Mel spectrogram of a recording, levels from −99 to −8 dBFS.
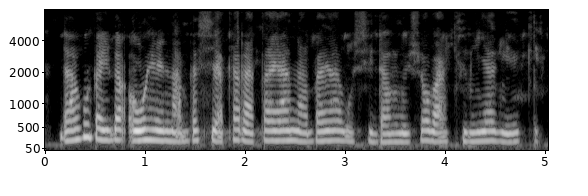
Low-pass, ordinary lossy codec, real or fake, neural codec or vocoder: none; none; fake; codec, 16 kHz, 4 kbps, FreqCodec, smaller model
